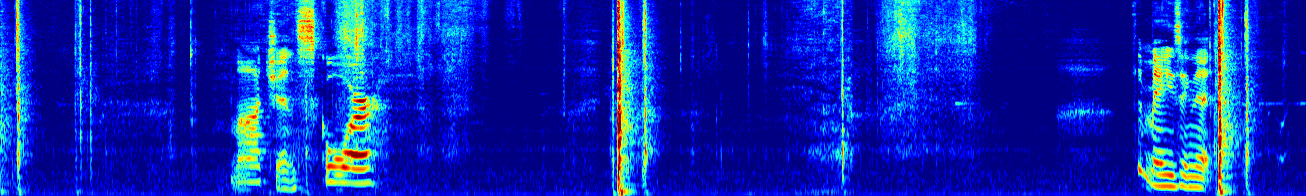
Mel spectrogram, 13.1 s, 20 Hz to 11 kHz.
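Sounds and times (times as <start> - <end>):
faint paper rustle: 2.6 - 5.9, 7.0 - 10.0.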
